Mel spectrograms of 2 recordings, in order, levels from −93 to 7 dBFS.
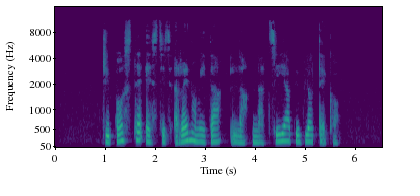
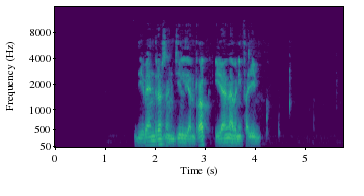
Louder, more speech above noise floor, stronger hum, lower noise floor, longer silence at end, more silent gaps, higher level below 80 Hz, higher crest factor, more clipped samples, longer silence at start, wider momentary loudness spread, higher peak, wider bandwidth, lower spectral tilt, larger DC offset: second, -38 LUFS vs -28 LUFS; second, 45 dB vs 61 dB; neither; second, -82 dBFS vs -88 dBFS; second, 0.9 s vs 1.65 s; neither; second, under -90 dBFS vs -68 dBFS; about the same, 18 dB vs 22 dB; neither; second, 0.95 s vs 1.6 s; about the same, 10 LU vs 10 LU; second, -20 dBFS vs -8 dBFS; about the same, 11 kHz vs 10 kHz; first, -6.5 dB/octave vs -4.5 dB/octave; neither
